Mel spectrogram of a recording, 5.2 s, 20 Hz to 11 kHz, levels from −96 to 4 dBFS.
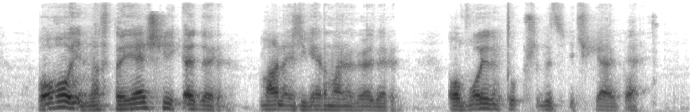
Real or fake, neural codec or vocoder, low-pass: fake; codec, 24 kHz, 1.5 kbps, HILCodec; 9.9 kHz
